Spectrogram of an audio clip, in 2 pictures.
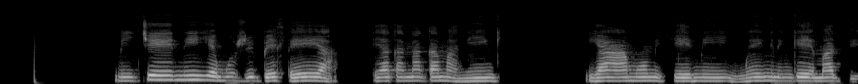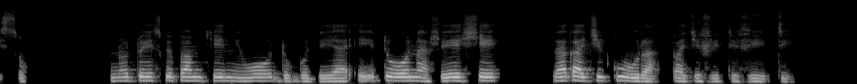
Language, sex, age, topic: Ndau, female, 36-49, health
